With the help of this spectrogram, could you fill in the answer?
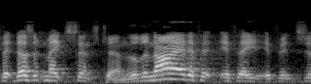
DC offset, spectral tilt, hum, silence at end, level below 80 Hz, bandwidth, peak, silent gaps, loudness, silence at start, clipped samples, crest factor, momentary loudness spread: under 0.1%; -4.5 dB/octave; none; 0 s; -58 dBFS; 8 kHz; -2 dBFS; none; -19 LUFS; 0 s; under 0.1%; 18 dB; 15 LU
